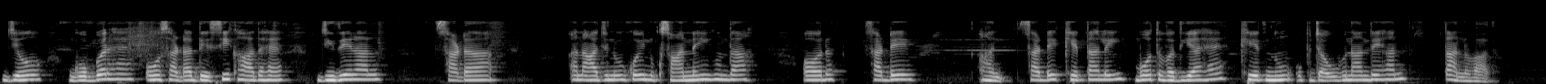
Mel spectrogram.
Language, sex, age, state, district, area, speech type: Punjabi, female, 30-45, Punjab, Ludhiana, urban, spontaneous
